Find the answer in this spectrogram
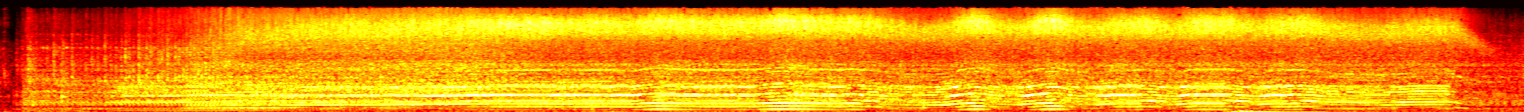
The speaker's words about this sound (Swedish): Där var den, ja. Ja, men detta var en lövblås. Ja. Detta var en lövblås.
